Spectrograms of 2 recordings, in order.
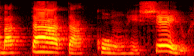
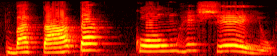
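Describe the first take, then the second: First: Said in the usual way. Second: Slow, drawn-out batata com recheio; slow demo. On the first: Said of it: "Se eu falar". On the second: Shown as a demonstration. Teacher to pupils, slowly spelling out the phrase. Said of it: "se eu falar assim".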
